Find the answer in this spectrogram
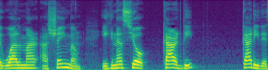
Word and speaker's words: Caride: a shb Ignacio Card caride se dice se escribe como caride Ignacio caride el ceo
